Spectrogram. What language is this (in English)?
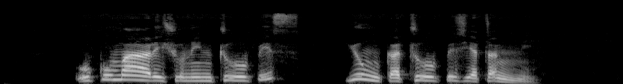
Santa Ana de Tusi Pasco Quechua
